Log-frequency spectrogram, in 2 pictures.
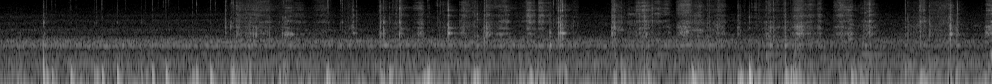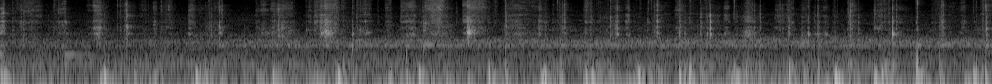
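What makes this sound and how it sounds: Fingertips scratch and rub across the textured surface of a dark brown board and along the edge of its light wood frame. The result is a steady, close-up scratching and rubbing texture dotted with many quick, dry ticks and soft low thumps, with a faint tonal hum held underneath throughout.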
